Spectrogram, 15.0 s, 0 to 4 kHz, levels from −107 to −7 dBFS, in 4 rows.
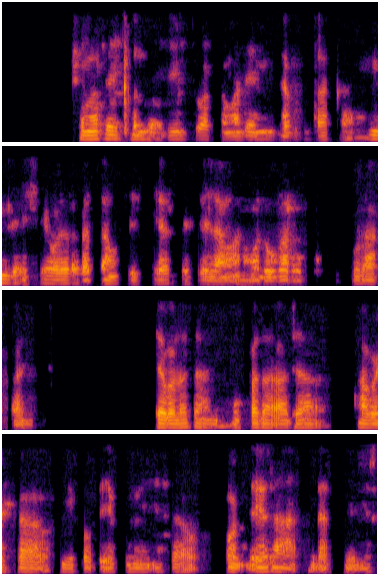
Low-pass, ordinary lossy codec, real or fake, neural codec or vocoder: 3.6 kHz; AAC, 24 kbps; fake; vocoder, 44.1 kHz, 128 mel bands, Pupu-Vocoder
